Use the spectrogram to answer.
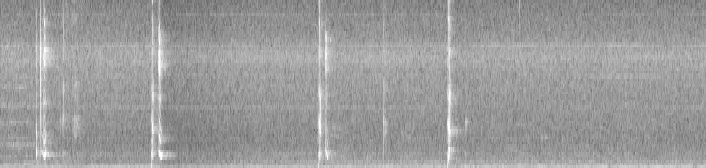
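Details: Tiny hiccups: four small, sharp hiccup sounds at irregular intervals, roughly two seconds apart, over quiet room hum.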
